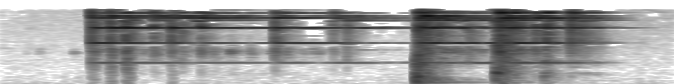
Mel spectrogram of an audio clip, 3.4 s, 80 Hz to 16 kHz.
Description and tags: Bell ringing & dropping
Needed a sound effect for my am dram group, of a bell ringing & being dropped so recorded this on my Zoom H2 recorder.
bell, dropped, falling, fashioned, Hand, old, shop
